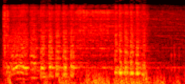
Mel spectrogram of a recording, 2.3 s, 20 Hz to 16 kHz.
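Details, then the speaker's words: 1997 Mercedes S420 (W140) after sitting for years, fuel system full of debris and due for a flush: quick crank, fires almost at once and settles, not perfect; starts after long storage. "All right. All right, there we go. Oh yeah. That's good. Not great, but goals accomplished."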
